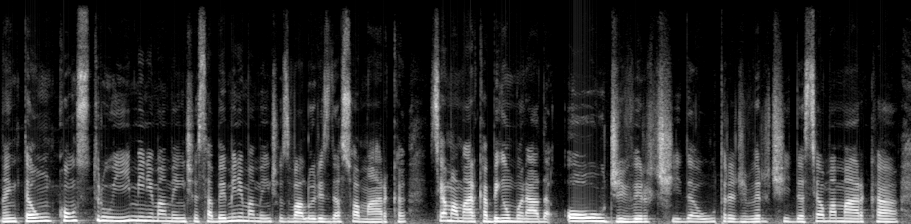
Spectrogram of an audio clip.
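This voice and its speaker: Speaking with an ordinary speaking voice, a woman at fairly high pitch keeps a moderate pace, fairly even intonation and hardly any pauses, all in a very clean recording with a silent background. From Santos, São Paulo state, Brazil. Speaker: journalist and social media marketing entrepreneur. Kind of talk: casual podcast conversation.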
